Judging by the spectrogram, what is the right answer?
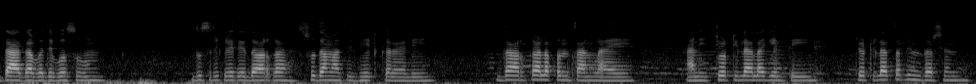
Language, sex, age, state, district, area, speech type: Marathi, other, 30-45, Maharashtra, Washim, rural, spontaneous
